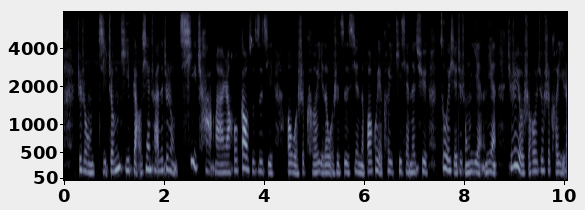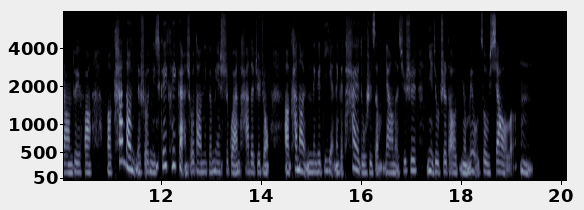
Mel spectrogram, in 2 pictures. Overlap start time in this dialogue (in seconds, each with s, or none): none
